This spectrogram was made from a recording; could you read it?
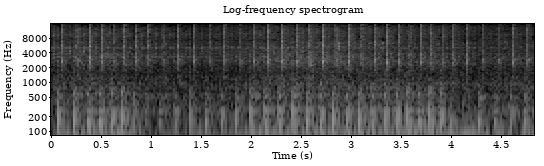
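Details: Royal Enfield Classic engine after oil reached the head, at idle and revving: fast steady tick about four per second, noise somewhat reduced; worn hydraulic tappets from running without oil, likely need replacing.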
